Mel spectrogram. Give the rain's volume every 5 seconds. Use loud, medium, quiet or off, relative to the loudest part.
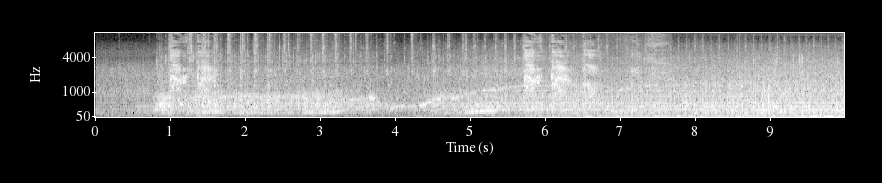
quiet, loud.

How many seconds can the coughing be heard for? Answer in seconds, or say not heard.
3 s.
